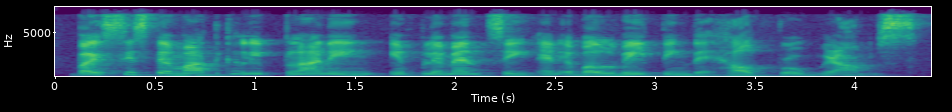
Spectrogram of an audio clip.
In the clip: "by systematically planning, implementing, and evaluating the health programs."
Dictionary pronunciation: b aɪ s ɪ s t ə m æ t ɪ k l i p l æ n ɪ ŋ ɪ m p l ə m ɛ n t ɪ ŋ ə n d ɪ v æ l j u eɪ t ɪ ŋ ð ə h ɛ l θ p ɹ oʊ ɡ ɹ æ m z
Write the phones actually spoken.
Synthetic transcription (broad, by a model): b aɪ s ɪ s t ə m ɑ t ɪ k l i p l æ n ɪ ŋ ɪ m p l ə m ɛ n s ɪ ŋ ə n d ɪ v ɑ l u eɪ t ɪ ŋ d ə h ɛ l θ p ɹ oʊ ɡ ɹ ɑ m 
